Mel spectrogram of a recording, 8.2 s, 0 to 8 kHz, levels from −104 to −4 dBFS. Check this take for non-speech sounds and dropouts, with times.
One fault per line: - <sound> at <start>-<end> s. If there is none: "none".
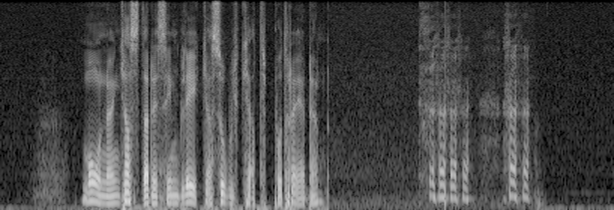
- laugh at 5.6-7.1 s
